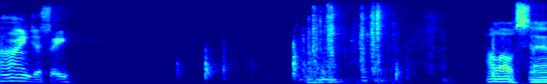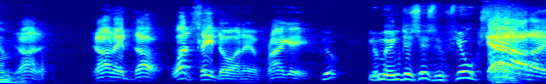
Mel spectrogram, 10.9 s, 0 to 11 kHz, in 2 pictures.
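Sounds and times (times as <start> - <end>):
speech: 0.0 - 0.8, 4.9 - 10.9
door swinging open with a creaky scraping rumble: 1.8 - 4.6
door latch clicks and rattles: 2.9 - 4.2.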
